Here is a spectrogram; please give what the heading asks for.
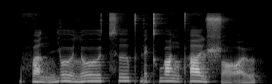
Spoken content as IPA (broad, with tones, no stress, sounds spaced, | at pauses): f a̰˨˩ n n̪ j o˥˩ ʊ̯ l o˥ ʊ̯ t͡sʰ ɹ̩˥ pʰ ɥ ɛ˨ kʰ w ɑ˥˧ ŋ pʰ a˥˩ ɪ̯ ʂ ɑ̰˨˩˦ ʊ̯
